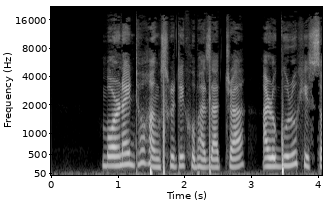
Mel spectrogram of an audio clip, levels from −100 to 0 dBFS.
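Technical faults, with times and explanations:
Throughout, generation loss: the speech has a swirly, hollow, smeared quality with blurred consonant attacks, more than its bitrate alone would cause, likely from about five successive MP3 passes near 100 kbit/s. A spectrogram shows patchy holes and smearing, with nothing above 19.9 kHz.
1.48 to 1.71 s, 2.38 s and 3.46 s, loud pop: sharp pops on top of the continuing speech, a quick pair in the first event and single pops at the others, each about 20 dB above the signal, likely from an electrical step or driver glitch. The waveform shows tall narrow spikes, and the spectrogram shows thin vertical broadband lines.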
